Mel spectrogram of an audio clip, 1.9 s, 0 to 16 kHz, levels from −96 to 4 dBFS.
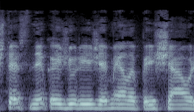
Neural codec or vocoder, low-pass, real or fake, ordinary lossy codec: none; 14.4 kHz; real; MP3, 48 kbps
